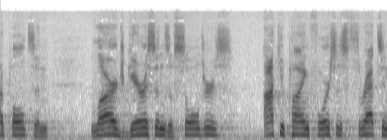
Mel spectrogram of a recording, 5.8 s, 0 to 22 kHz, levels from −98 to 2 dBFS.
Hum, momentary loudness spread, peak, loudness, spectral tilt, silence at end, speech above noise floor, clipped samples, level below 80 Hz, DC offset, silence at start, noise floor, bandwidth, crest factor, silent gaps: none; 12 LU; -10 dBFS; -30 LUFS; -4.5 dB/octave; 0 s; 25 dB; under 0.1%; -58 dBFS; under 0.1%; 0 s; -54 dBFS; 16 kHz; 18 dB; none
